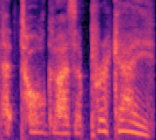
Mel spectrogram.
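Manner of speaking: high-pitched conspiratorial whisper. In a tabletop game, the narrator voices a dwarf talking to another character: whispering. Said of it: "she whispers to Milo and says".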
